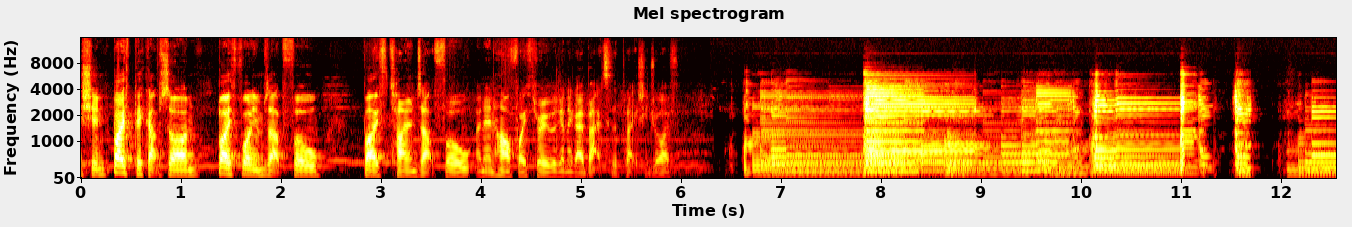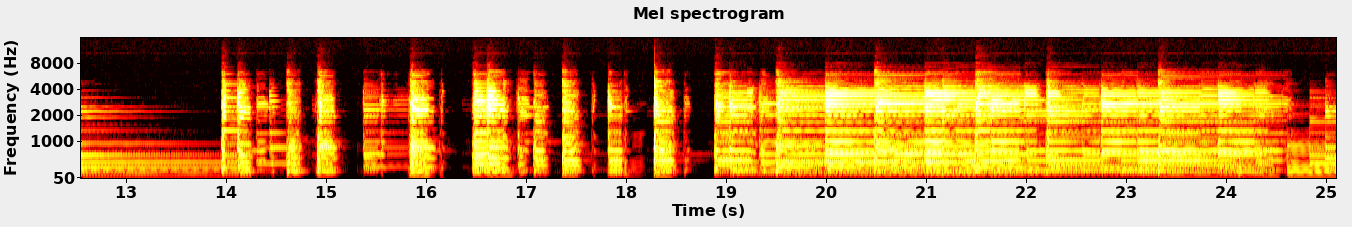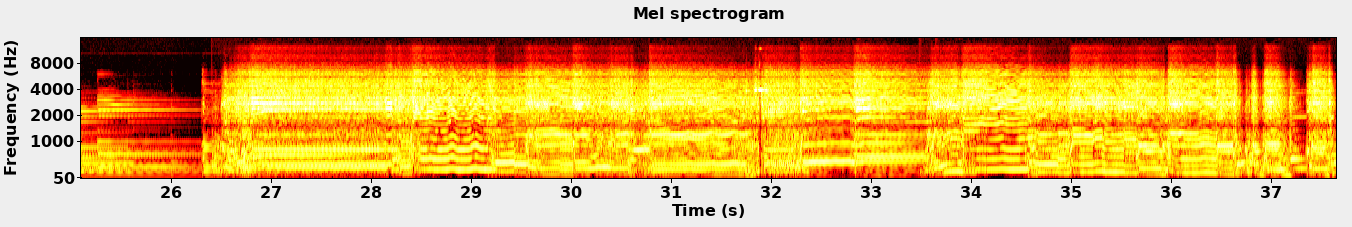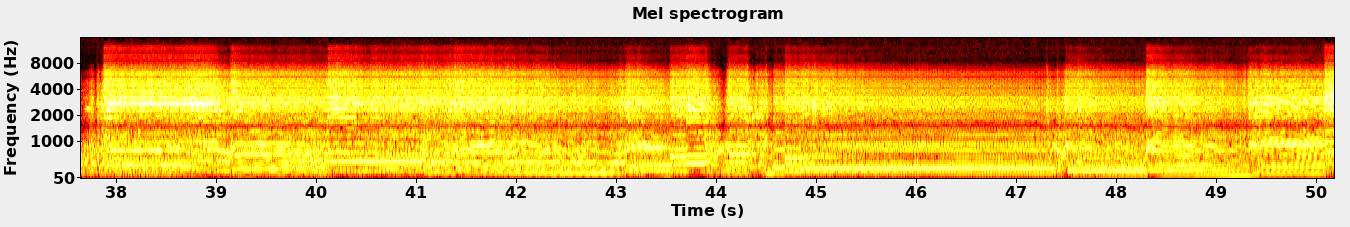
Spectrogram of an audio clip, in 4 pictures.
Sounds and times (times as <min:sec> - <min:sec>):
Guitar: 0:00.0 - 0:50.1
Inside, small room: 0:00.0 - 0:50.1.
